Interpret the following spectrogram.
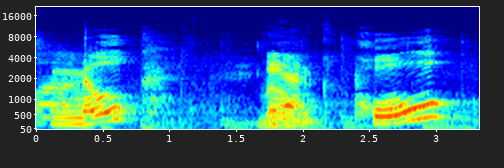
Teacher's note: In contrast to the light L, when you produce the dark L, the back of your tongue bunches.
